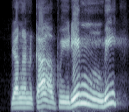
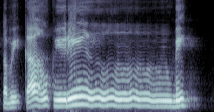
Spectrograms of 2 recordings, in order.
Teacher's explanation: tidak menekankan kepada suara mim 100% Tapi ada ikhfanya bukan kafirin tapi kafirin Bih jadi menutupnya terkatupnya bibir itu pelan · suara mim 100% Tapi ada ikhfanya bukan kafirin tapi kafirin Bih jadi menutupnya terkatupnya bibir itu pelan pelan enggak sekaligus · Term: iqlab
